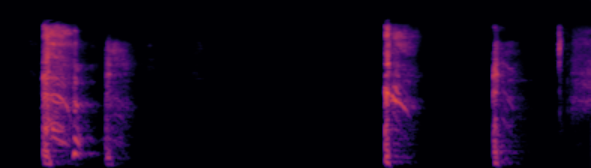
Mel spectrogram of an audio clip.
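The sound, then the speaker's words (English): A woman coughs and clears her throat in several sharp, raspy bursts: a quick double cough, a pause, then two more hacking coughs and a short throaty rasp, fairly loud. “She's coughing out her demons.”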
